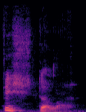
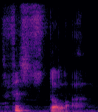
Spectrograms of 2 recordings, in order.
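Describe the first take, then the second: First: "Fistula" said with a sh sound, FISH-tula; tentative pronunciation. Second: "Fistula" with a clear s, FIS-tuh-luh; spelled-out pronunciation. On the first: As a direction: say "Fistula" as FISH-tuh-luh. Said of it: "I think I'm pronouncing that right". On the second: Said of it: "F I S T U A L". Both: Shown as a demonstration.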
